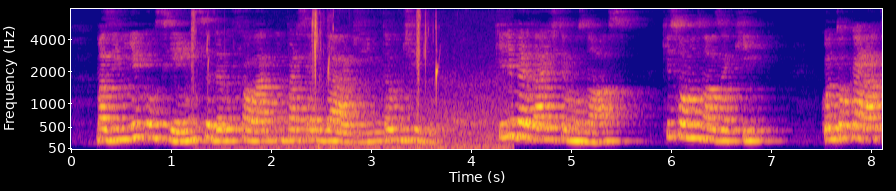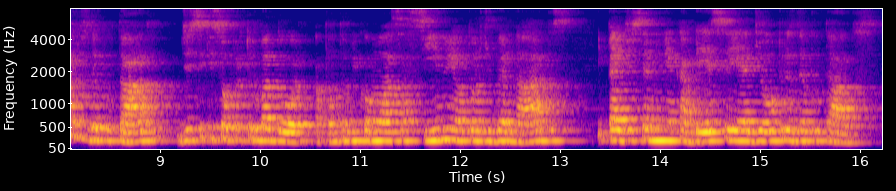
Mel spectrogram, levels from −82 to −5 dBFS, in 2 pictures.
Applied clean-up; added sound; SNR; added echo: none; Raindrop; 13 dB; reverberation time 0.7 s.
